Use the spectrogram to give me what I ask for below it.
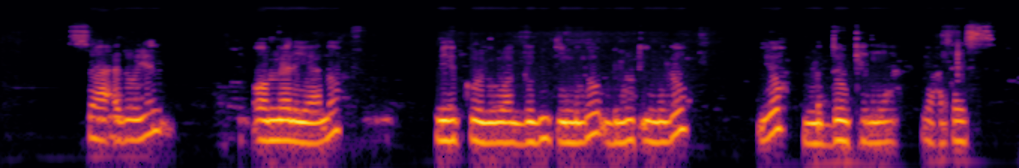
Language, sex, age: Somali, male, 18-24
